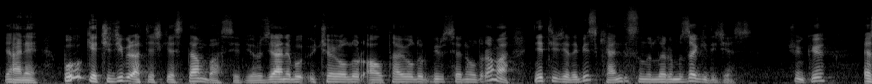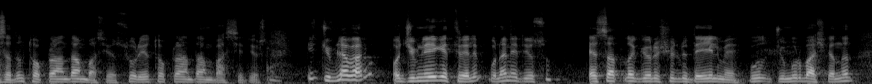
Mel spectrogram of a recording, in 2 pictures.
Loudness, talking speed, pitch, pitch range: -29 LUFS, 155 wpm, 125 Hz, 115-150 Hz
